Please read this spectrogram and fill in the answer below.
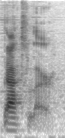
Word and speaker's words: Battler: Japanese pronunciation soar okay the problem is my given name whatever is made up of the characters for fight and person it's pronounced battler okay put all together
